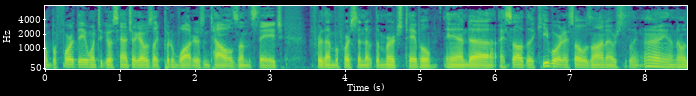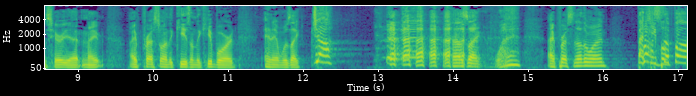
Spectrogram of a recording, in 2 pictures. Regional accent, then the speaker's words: Hawaii, United States; moved away; I'm from Hawaii

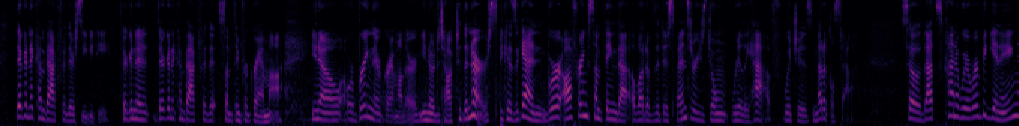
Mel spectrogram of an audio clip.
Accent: Maine, United States; also born or lived in California / Rockland, Massachusetts; now in Massachusetts, United States; I was lucky to be born and raised in Maine

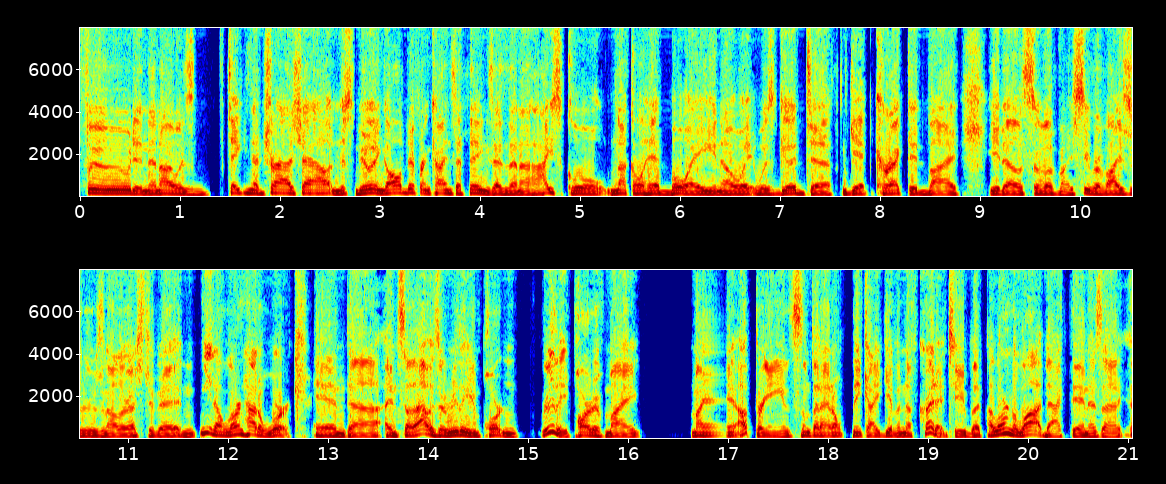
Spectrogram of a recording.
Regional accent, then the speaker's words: Greenville, Ohio, United States; I grew up in Greenville, Ohio, and home of Annie Oakley

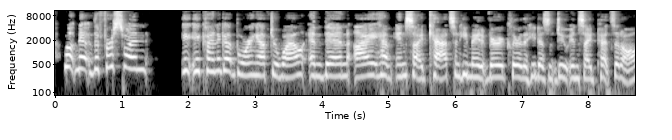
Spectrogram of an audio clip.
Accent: California, United States; moved away; I'm from California, so I still have my California area code

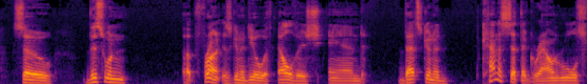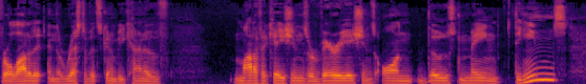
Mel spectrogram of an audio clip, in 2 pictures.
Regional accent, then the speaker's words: the American South, United States; I say this as a Southerner

